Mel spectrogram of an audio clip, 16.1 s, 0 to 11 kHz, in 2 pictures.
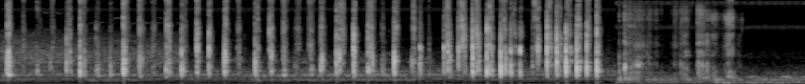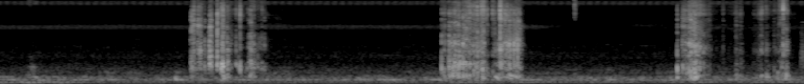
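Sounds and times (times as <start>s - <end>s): spoon scraping wet mortar: 0.0s - 7.4s, 10.0s - 10.7s, 12.5s - 13.3s, 14.8s - 16.0s
faint hum with high whine: 0.0s - 16.0s.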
